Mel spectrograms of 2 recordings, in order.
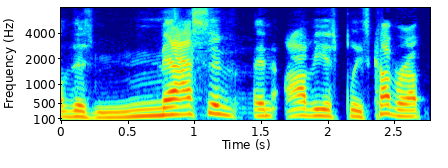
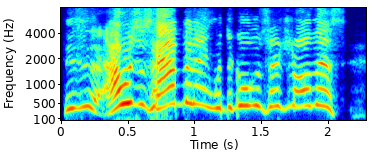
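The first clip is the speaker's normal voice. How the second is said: much higher, fast, disbelieving cry; a pitched-up what-the-hell rant; incredulous outburst; 12 semitones higher, faster than usual. Retold or imitated. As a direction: throw up your hands in disbelief. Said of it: "It's like".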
